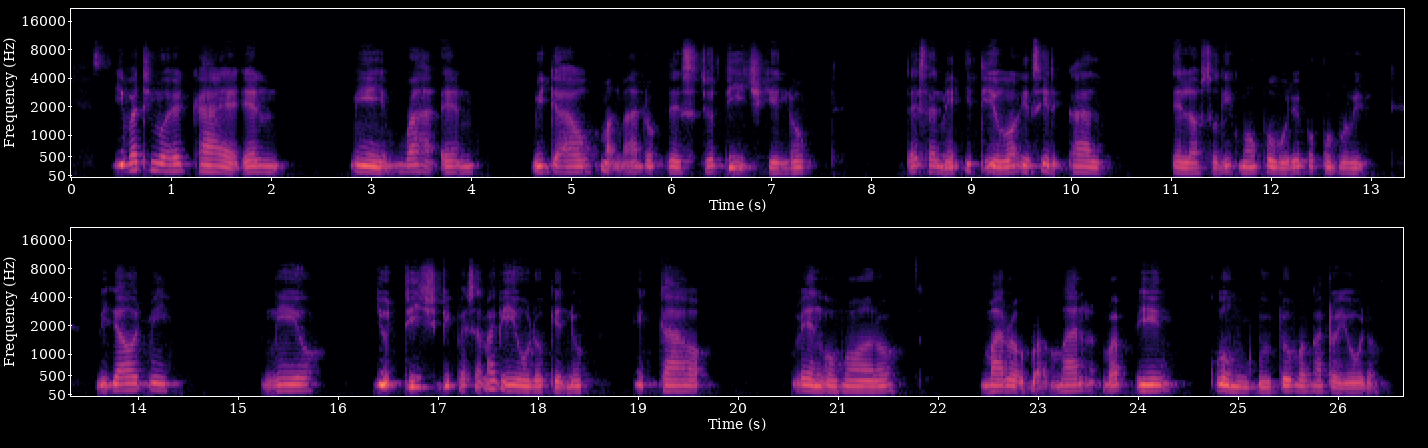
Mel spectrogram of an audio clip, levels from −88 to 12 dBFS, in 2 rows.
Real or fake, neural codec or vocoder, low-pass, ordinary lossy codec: fake; codec, 24 kHz, 0.9 kbps, WavTokenizer, small release; 10.8 kHz; none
